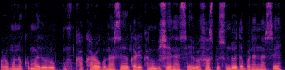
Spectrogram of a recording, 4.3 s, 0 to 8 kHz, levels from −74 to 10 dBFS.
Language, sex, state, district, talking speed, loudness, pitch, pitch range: Nagamese, male, Nagaland, Kohima, 250 wpm, -18 LUFS, 90 Hz, 85-95 Hz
